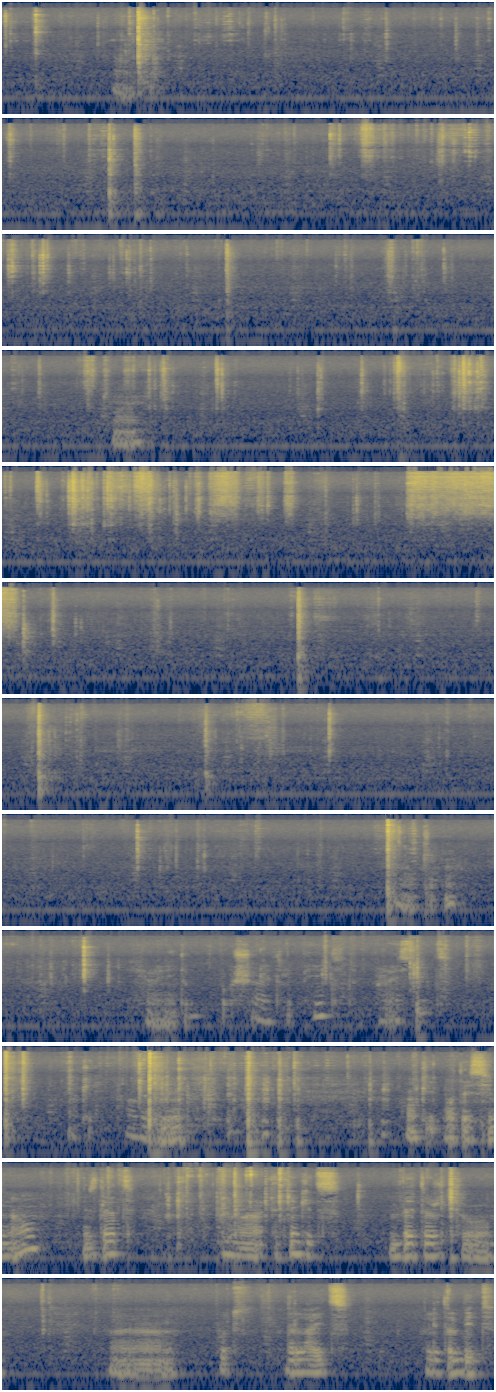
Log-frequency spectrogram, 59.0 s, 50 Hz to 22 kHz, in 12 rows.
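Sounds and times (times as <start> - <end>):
faint steady hum: 0.0 - 59.0
plastic and metal parts clicking: 13.2 - 22.0
scraping hiss: 23.7 - 24.8.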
